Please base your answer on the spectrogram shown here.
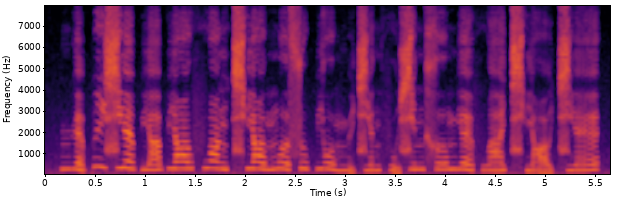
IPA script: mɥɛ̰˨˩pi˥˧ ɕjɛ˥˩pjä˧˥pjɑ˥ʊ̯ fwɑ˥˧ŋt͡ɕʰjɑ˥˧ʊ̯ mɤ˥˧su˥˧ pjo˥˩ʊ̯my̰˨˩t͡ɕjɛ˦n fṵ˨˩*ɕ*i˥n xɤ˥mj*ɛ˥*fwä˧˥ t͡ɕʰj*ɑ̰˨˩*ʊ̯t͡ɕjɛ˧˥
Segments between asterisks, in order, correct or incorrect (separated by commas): correct, incorrect, correct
